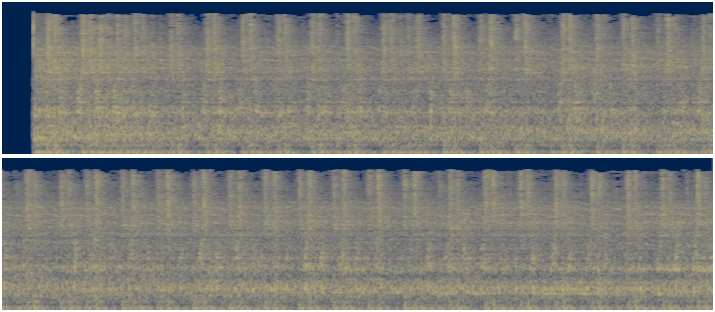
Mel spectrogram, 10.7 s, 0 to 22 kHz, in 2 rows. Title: Buell XB9 sx 2005 Bruit moteur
